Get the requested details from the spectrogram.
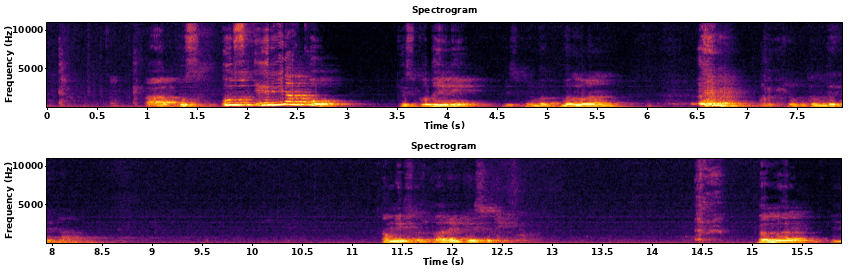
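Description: A man speaks calmly and with expression into a microphone, with pauses.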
